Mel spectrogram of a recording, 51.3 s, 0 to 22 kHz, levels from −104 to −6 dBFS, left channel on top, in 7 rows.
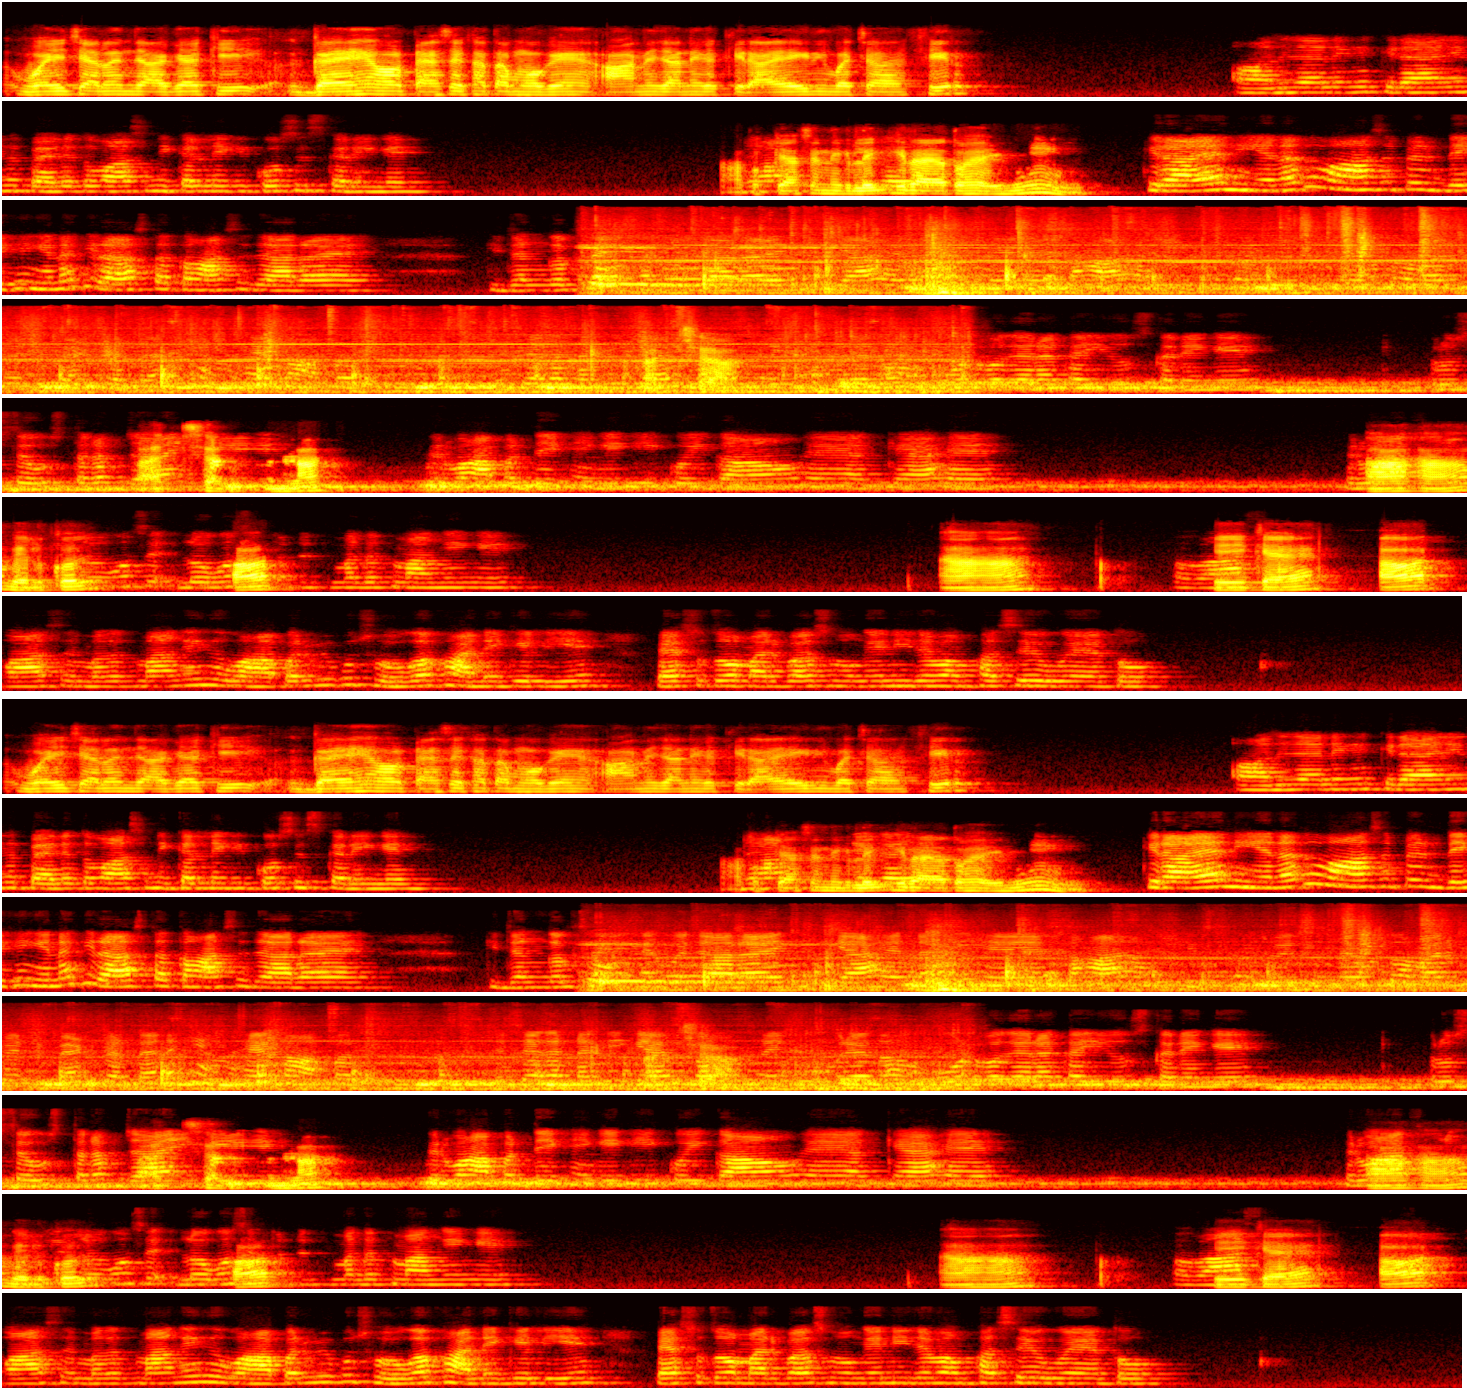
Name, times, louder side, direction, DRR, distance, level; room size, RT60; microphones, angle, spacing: voice 1, 0.0-4.8 10.9-12.7 25.2-25.7 30.0-30.9 36.1-37.1 37.8-38.0 41.3-41.8 42.7-43.2 43.5-43.8, left 5 dB, 40° left, 0.5 m, -26 dB
voice 2, 6.1-9.4 11.0-12.0 13.1-16.5 17.1-23.8 24.4-28.3 29.1-30.7 31.4-34.3 36.0-36.4 36.7-38.0 38.3-39.2 42.5-42.9 43.6-47.0 47.2-49.7, right 1 dB, 60° right, 1.9 m, -34 dB
sound 1, 17.5-26.8, left 3 dB, 55° left, 1.7 m, -32 dB
sound 2, 19.1-37.9, left 1 dB, 70° left, 1.1 m, -35 dB
17.0 x 5.9 x 3.6 m
head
